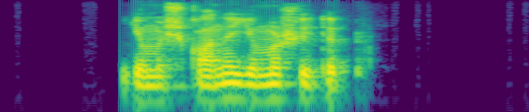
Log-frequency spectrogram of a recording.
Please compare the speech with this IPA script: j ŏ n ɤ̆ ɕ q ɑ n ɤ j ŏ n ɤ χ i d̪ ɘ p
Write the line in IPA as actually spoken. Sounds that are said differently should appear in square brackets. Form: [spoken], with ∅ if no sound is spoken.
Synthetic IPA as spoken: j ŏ [m] ɤ̆ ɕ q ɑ n ɤ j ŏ [m] ɤ [ʃ] i [t̪] ɘ p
